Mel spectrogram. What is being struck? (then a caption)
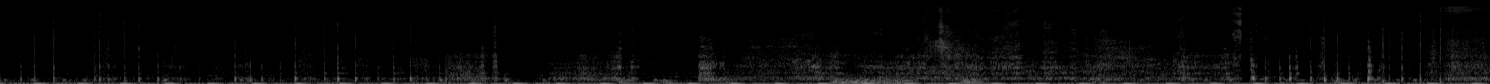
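Paper page edges of a hardcover book. Long nails scratch and tap along the stacked paper fore-edge of an open blue hardcover book lying on a table. About three dozen soft, dull scratches and taps repeat at a steady, even pace, with quick-fading papery rasps over a low, muffled body.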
